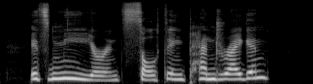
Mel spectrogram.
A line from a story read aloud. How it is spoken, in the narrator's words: Melguin thundered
